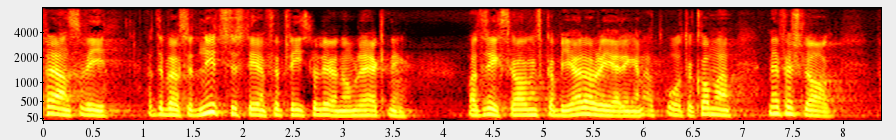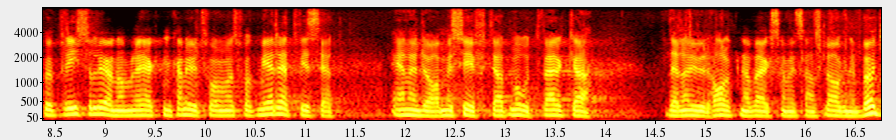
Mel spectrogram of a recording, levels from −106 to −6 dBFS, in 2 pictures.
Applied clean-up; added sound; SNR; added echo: neural mask model Resemble Enhance denoiser.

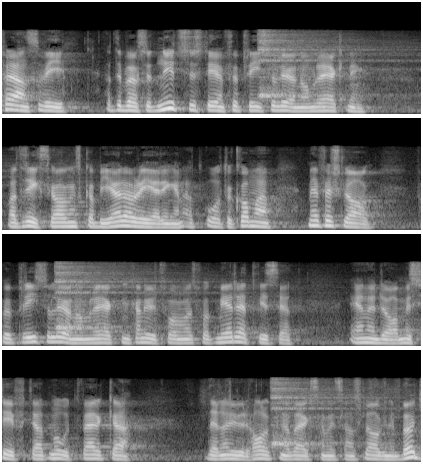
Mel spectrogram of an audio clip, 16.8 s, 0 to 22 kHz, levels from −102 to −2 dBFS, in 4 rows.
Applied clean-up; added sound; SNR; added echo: none; Crash cymbal; 18 dB; none.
